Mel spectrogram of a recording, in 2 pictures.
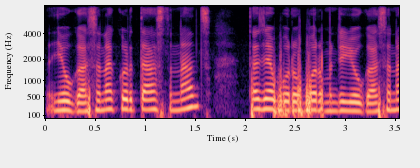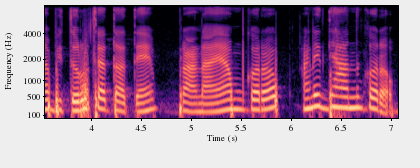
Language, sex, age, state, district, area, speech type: Goan Konkani, female, 45-60, Goa, Ponda, rural, spontaneous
